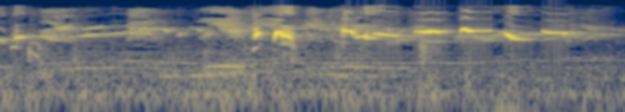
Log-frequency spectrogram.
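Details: Caged, house-kept Oriental magpie-robin singing persistently in a fighter style, showing off its fill-in repertoire: soft warbling chatter, then loud, clear whistled notes that rise and fall, given in a quick run of about six separate phrases.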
